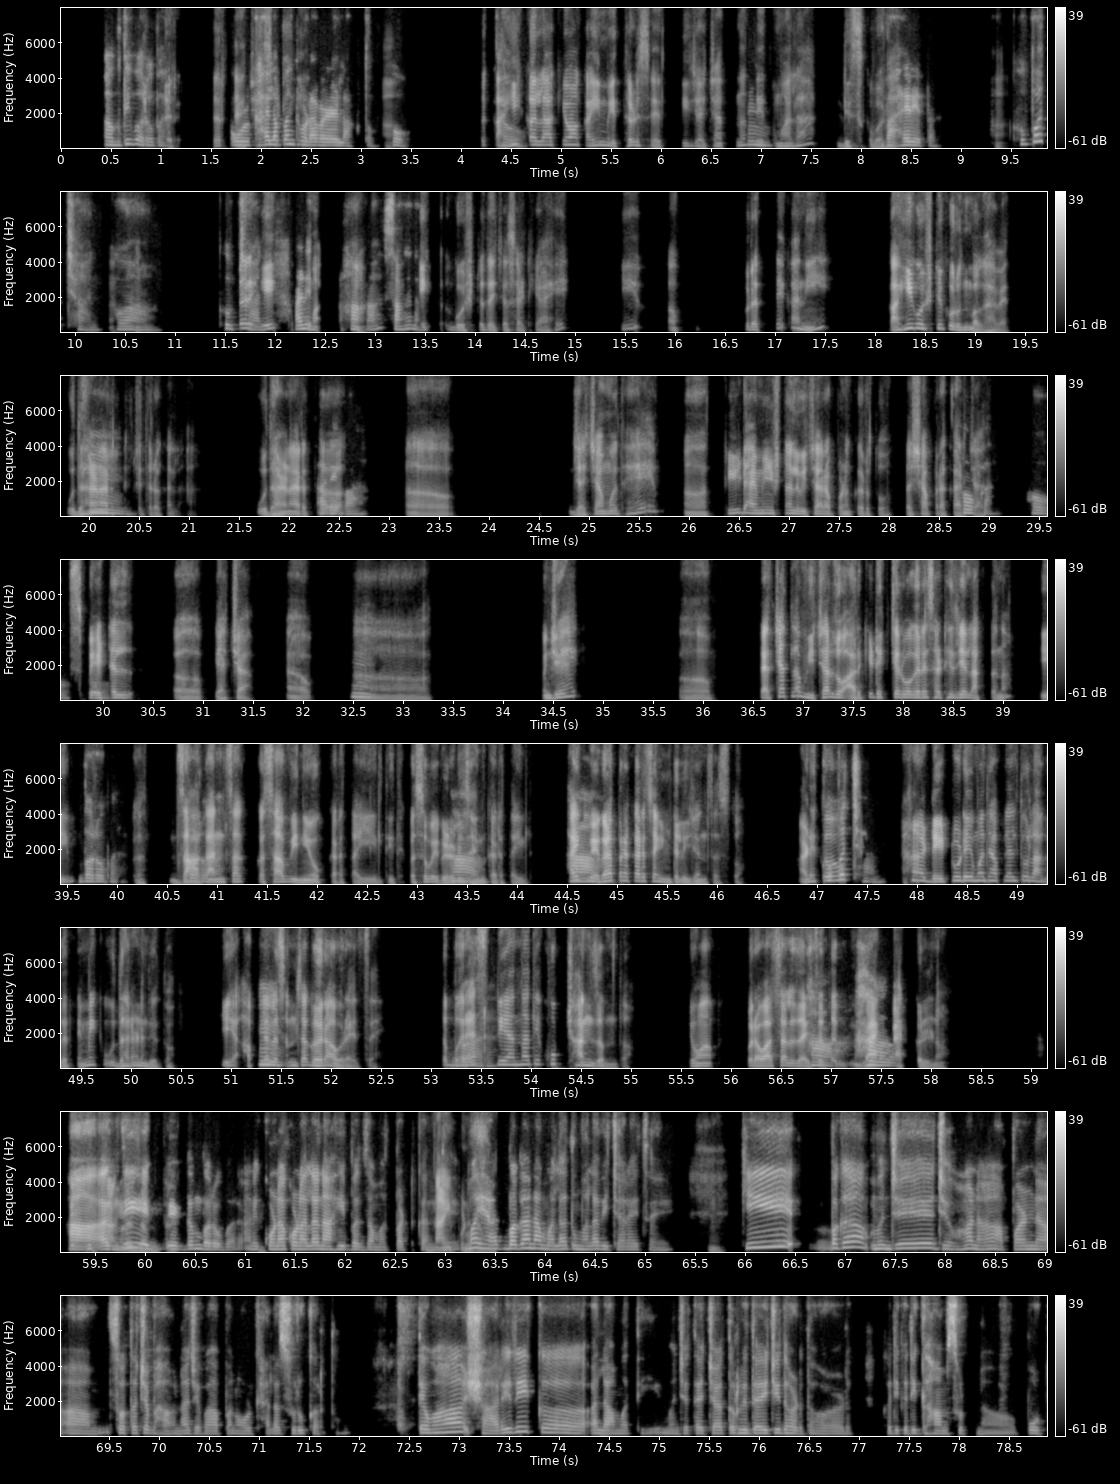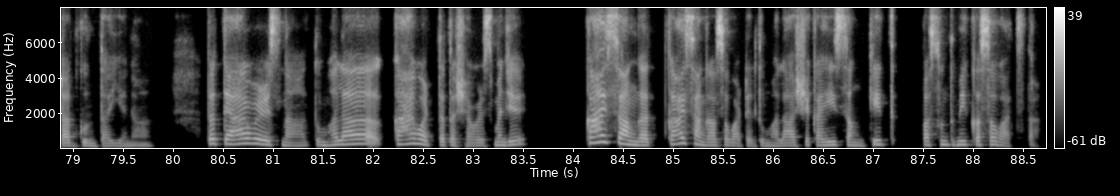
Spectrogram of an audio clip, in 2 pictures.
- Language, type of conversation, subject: Marathi, podcast, आतल्या भावना ओळखण्यासाठी तुम्ही काय करता?
- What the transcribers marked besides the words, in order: other noise; in English: "थ्री डायमेन्शनल"; tapping; in English: "डे टु डेमध्ये"; laughing while speaking: "हां"; other background noise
